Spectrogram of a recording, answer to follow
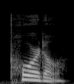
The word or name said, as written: portal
